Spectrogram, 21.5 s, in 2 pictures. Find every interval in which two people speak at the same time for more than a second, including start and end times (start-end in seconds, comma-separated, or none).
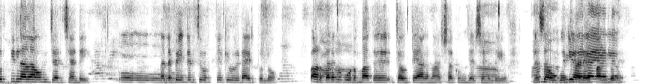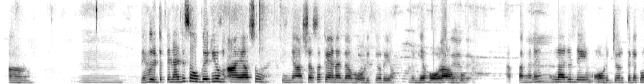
8.9-10.3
